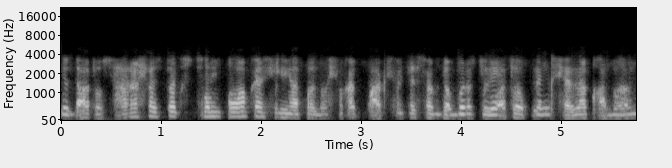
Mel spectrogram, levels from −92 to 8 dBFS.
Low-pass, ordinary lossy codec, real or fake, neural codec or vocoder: 5.4 kHz; AAC, 48 kbps; fake; codec, 16 kHz, 1 kbps, FreqCodec, smaller model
